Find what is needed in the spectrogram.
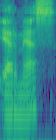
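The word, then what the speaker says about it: Hermès: It's technically Hermes in French, because you got to roll the R and then mess.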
